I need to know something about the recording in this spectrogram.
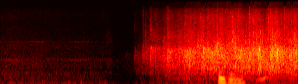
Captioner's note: applause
